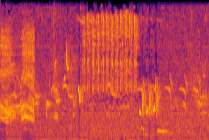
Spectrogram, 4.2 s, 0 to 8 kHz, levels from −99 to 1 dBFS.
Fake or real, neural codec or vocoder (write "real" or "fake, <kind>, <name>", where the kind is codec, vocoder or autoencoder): real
